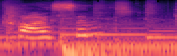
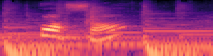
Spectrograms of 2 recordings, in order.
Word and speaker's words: croissant: there is croissant ok not kraw-sant its kaw-sant and of course the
